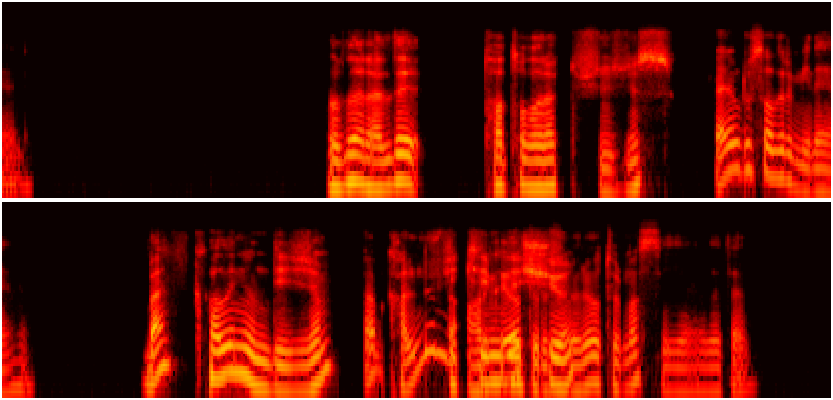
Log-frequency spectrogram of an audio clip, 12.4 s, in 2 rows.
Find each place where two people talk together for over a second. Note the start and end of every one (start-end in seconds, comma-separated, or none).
9.3-10.5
